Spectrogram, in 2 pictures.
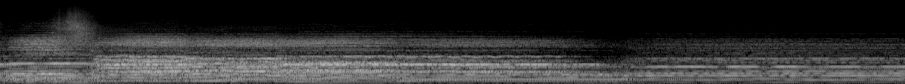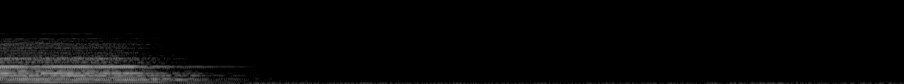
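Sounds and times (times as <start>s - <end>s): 
choir singing: 0.0s - 11.4s.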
